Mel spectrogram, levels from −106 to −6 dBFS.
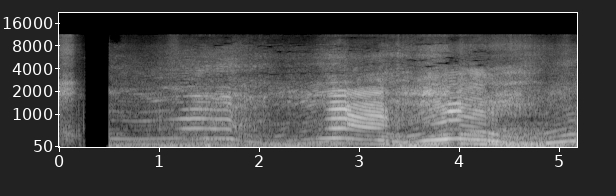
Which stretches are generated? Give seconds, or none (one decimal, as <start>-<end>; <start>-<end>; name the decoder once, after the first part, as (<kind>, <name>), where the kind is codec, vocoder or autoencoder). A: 0.0-1.3 (autoencoder, DAC-VAE); 4.3-5.2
